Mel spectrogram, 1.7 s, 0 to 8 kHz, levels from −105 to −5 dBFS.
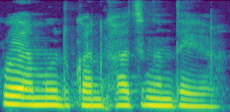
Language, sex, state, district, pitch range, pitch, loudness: Wancho, female, Arunachal Pradesh, Longding, 180-200 Hz, 185 Hz, -14 LUFS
